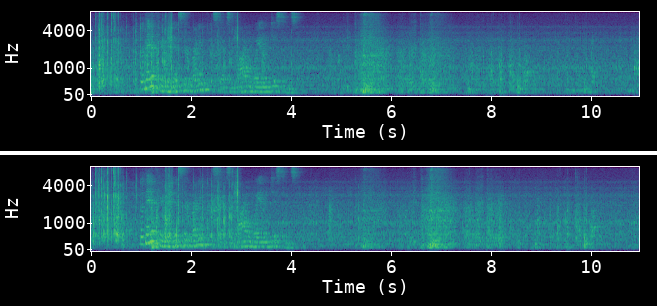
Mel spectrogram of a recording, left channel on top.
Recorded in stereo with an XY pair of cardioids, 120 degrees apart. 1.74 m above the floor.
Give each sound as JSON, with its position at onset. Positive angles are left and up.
{"t": 1.0, "sound": "a woman speaking", "azimuth_deg": -25, "distance_m": 1.4}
